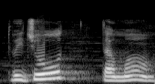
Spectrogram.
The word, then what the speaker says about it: द्विजोत्तम: पूर्ण वर्णन तो है तो इसका उच्चारण करते हुए आपको ध्यान देना है द्विजोत्तमो कि अस्माकं तु विशिष्टा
